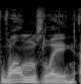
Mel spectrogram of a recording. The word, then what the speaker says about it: Walmsley: Pronounced Warmsley, but he's got an L in there as well somewhere. – Wait, my dad would fight that because he's trying to tell me now that it's Walmsley, and I'm like, you can't just change your name when we pronounce our name, you know, after all these years.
